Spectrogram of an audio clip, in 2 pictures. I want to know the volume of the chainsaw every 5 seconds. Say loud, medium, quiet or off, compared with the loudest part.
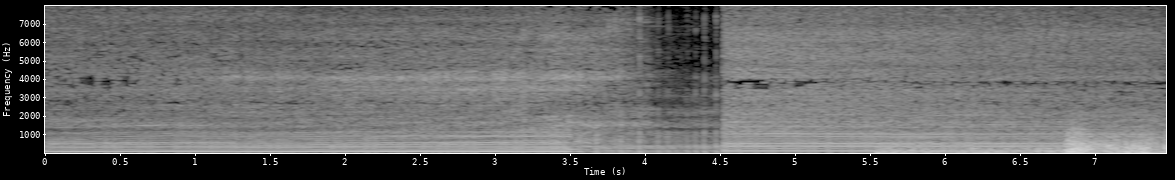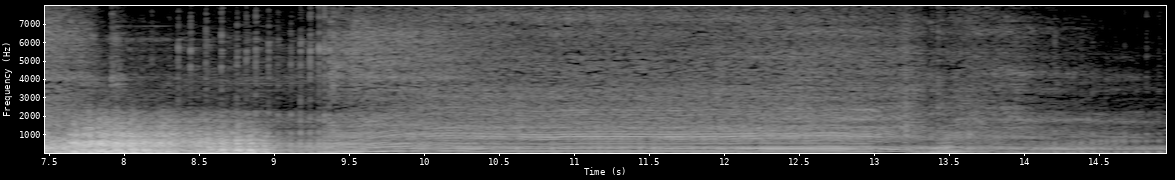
loud, loud, medium.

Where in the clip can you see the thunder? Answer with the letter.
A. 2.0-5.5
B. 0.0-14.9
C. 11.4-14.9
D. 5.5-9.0
D.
